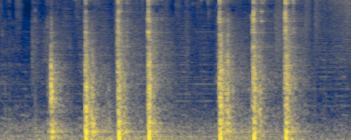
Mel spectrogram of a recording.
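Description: Ginger being pounded open for a Hmong pork stir fry: seven sharp, close thuds in an uneven rhythm, no talk.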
